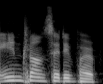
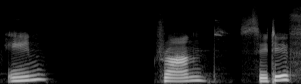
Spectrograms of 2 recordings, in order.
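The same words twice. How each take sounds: First: Said in the usual way. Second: ইনট্রান্সিটিভ said very slowly, syllable by syllable, rising at the end; slow, careful teacher model of ইনট্রান্সিটিভ; drawn-out model word. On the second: Shown as a demonstration. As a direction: stretch out ইনট্রান্সিটিভ slowly for students to copy. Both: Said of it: "ইনট্রান-, sorry".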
